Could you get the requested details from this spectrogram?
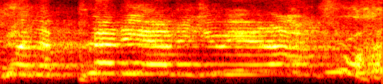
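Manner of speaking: shouting through laughter; a laughing mock yell of outrage; the furious Aussie, bellowed between laughs; retold angry shout. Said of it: "He said".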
